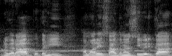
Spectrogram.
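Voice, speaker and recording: A man's voice: medium pitch, level tone, moderate pace. A man giving a rousing motivational speech, repeating slogans in a chanting rhythm. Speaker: motivational speaker. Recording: faint background music.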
